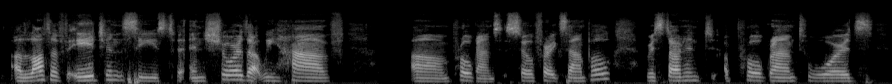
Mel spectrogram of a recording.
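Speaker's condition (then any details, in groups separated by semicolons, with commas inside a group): No condition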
